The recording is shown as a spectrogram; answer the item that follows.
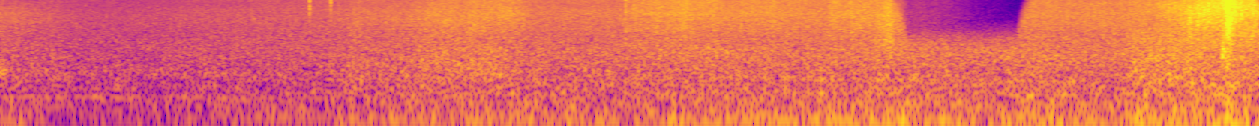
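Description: Broad rushing ocean surf in the Outer Wilds video game, a steady wash of waves and wind that swells slightly louder toward the end, with no voices.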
